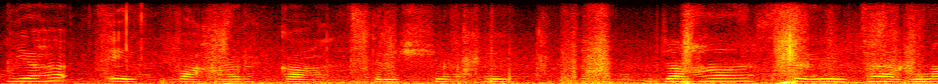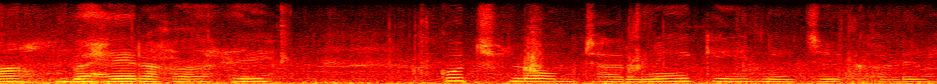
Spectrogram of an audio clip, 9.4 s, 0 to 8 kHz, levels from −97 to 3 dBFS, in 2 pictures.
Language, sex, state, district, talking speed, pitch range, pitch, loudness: Hindi, female, Madhya Pradesh, Dhar, 115 wpm, 235-260 Hz, 245 Hz, -27 LUFS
